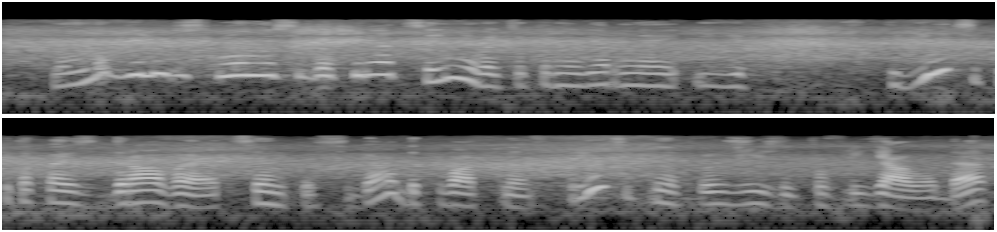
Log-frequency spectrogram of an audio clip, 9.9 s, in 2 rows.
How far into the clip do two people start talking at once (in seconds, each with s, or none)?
none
